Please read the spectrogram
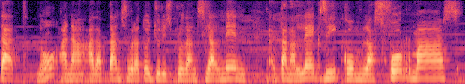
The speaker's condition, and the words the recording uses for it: No condition.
